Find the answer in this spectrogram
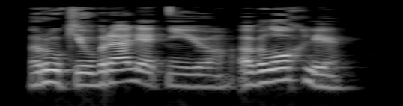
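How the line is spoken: Barked. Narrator (Russian): рявкнул Богдан

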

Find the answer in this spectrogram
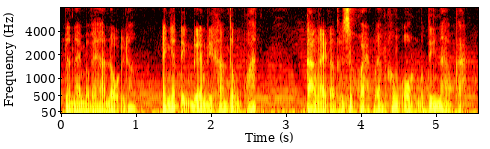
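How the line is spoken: Muttering. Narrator (Vietnamese): anh chồng vẫn còn lẩm bẩm

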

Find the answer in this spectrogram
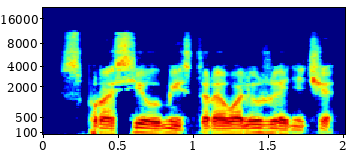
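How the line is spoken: Grumbling mutter. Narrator (Russian): пробурчал фрукторист

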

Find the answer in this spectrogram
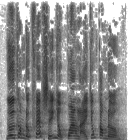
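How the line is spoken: Angry loud shout. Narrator (Vietnamese): Địch Công giận dữ quát to

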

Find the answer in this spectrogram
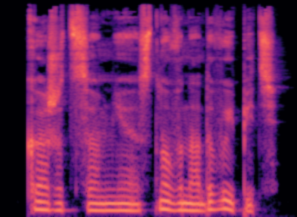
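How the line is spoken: Forced out quietly. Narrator (Russian): выдавил тихо

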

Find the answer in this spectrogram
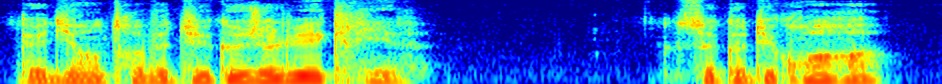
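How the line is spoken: Timid. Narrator (French): dit timidement Madame de Loris

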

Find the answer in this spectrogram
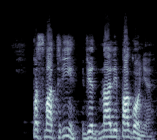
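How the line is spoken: Shouted over shoulder. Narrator (Russian): крикнул Адам через плечо Анатолю

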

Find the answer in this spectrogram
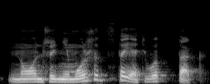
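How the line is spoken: Plain. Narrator (Russian): сказал Шем

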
